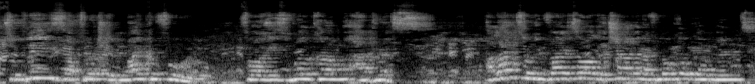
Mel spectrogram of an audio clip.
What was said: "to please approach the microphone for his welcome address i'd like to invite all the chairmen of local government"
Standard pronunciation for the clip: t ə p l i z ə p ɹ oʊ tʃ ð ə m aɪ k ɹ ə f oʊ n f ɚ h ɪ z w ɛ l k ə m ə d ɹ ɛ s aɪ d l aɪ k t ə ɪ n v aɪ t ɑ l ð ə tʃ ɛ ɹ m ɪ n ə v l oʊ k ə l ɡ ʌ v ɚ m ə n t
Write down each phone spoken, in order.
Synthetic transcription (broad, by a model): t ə p l i z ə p oʊ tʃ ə m aɪ k ɹ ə f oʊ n f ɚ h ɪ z w ɛ l k ə m ə d ɹ ɛ s aɪ l aɪ k t ə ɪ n v aɪ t ɑ l ð ə tʃ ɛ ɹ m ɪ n ə v l oʊ k ə l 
